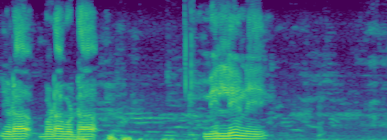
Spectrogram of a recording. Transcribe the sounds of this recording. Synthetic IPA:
eːɽaːbəɽaːʋəɖaː | mɪlːẽːɳeː

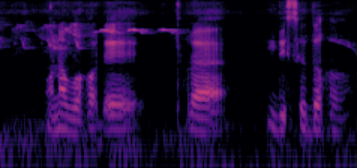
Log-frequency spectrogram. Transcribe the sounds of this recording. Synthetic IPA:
ɔnabɔɦɔt̪ɛt̪ʰɔɾa | d̪isɯd̪ɔɦɔ

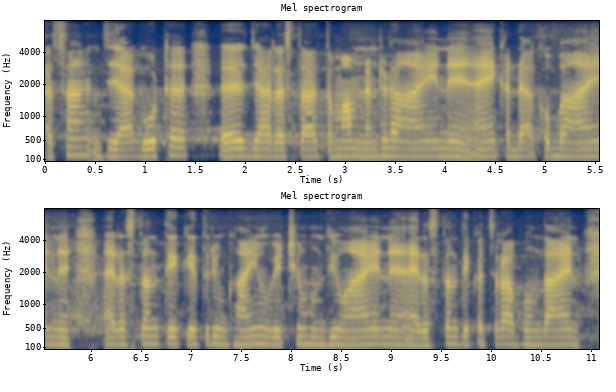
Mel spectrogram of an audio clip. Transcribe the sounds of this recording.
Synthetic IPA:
ɐsãaːɠoːʈʰəd͡ʑaːɾɐst̪at̪ɐmaːmnɐ̃ɳɖʱɽaːɦɪnɪ̆ɛ̃ːkʰɐɗa̰kʰobaːɦɪnɪ̆ɛ̃ːɾɐst̪ənɪ̆t̪ekeːt̪ɪɾijũɡʱaːijũʋeːʈʰijũɦũːn̆d̪ijũaːɦɪnɪ̆ɛ̃ːɾɐst̪ənɪ̆t̪ekɐ̰t͡ɕɾabɪɦũːn̆d̪aːɦɪnɪ̆

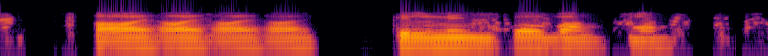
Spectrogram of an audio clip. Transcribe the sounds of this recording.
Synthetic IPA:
ɦaːjɦaːjɦaːjɦaːj | k̪ɪlmiːɲkoːbãːŋãː

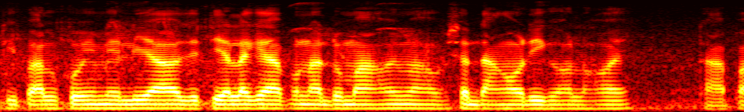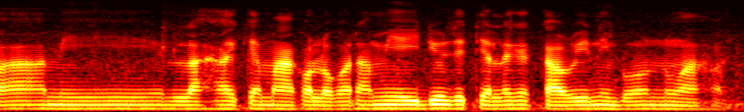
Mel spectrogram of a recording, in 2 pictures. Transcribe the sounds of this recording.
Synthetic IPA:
tipalkoɹimelijawzetijalɔɡɛapʊnadʊmaɦojmaɦɔpisɔdaŋɔdiɡʱɔlɦɔj | tapaːmilaɦakɛmakɔlɔɡɔtamiejdiʊ̃zetijalɔɡɛkawɹinibɔnʊwaɦɔj

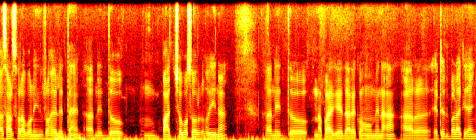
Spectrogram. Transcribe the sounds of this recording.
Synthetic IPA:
asaɽsɔɾabɔniɾɔɦɛlɛʔ̪̚ˀt̪aɦɛ̃naɾnit̪̚d̪ɔ | pãt͡ʃt͡ʃʰɔbɔsɔɾɦujna | aɾnit̪̚d̪ɔnapajɡɛd̪aɾɛkɔɦɔ̃mɛna̰ʔaaɾɛʈɛt̪̚ˀbaɽakɛʔaɲ

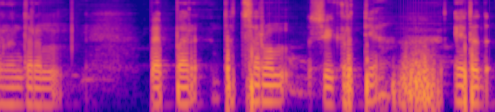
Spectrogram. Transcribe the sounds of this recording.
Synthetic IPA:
ɐnɐnt̪ɐɾɐm | peːpːɐɾt̪ʰɐt̪sɐɾʋɐmswiːkɾɨt̪jɐ | eːt̪ɐd̪

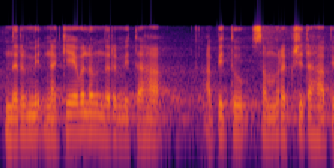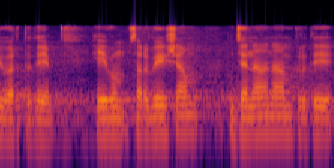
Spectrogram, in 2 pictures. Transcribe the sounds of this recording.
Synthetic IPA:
niɾminɐkeːʋɐlɐmniɾmit̪ɐɦɐ̆ | ɐ̰pit̪usɐmɾɐkʂit̪ɐɦɐ̆ɐpiʋɐɾt̪ɐt̪eː | eːʋɐmsɐɾʋeːʂaːm | d͡ʒɐnaːnaːmkɾɪt̪eː

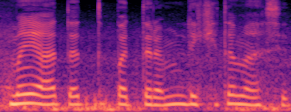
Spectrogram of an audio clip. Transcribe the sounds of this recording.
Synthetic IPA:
mɐjat̪ɐt̪pɐt̪ɾɐmlikʰit̪ɐmaːsit̪

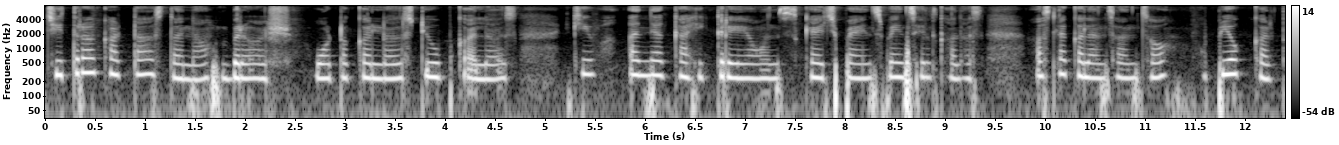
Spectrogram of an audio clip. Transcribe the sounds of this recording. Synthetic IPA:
t͡ɕit̪ɾəkat̪aəst̪anabɾəɕʋɔʈəkələɾsʈjupkə̰ləɾskĩw̃ʋaənjəkaɦiːkɾeɔnskɛt͡ɕpɛnspensilkʰələsəsljakələ̃nsãnt͡səupjoɡ̚kəɾt̪ḁ

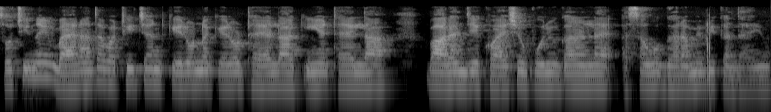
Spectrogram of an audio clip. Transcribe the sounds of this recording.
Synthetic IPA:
soːt͡ɕĩːnd̪aːjũɓaːɦɪɾãt̪ɐʋɐʈʰit͡ɕən̆keːɾonɐkeːɾoʈʰɐɦəlakiːə̃ʈʰɐɦəlaː | ɓaːɾənɪ̆d͡ʑeːxwaːɦɪʃjũpuːɾijũkɐɾəɽ̃laːɪɐsãʊɦoɡʱɐɾəmẽbɪkɐ̃nd̪aːɦijũː

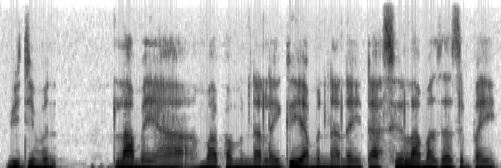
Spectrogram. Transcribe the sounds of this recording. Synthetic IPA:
bidimɯn | lamajamabamɯnːalajɡɯjamɯnːalajdasɯlamazazɯbaj

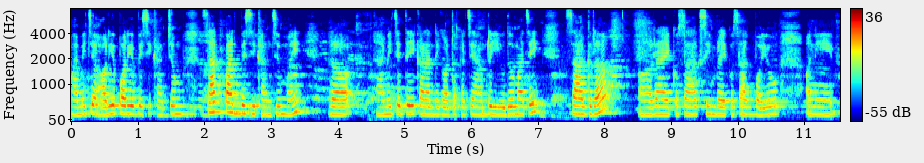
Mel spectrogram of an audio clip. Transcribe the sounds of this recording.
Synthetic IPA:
ɦamit͡saĩɦʌɾjopʌɾjobesikʰant͡sʰumsaʈ̚ʰpat̪besikʰant͡sʰumɦʌj | rʌɦamit͡saĩt̪ejkaɾʌnleɡʌrd̪akʰeɾt͡saĩɦamroɦiwd̪omat͡saĩ | saɡrʌ | raekosaɡsimraekosaɡ̚bʱʌjoʌni

